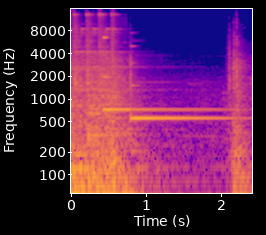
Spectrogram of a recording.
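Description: Two-tone 'ding-dong' doorbell chime: a higher note, then a lower one a moment later, both ringing on and slowly fading.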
